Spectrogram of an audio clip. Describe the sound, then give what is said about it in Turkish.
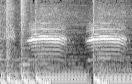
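A voice imitates a lamb's bleating in a Turkish children's song about a farm, making two quavering, wavering 'meh' calls in quick succession, loud, with a sung, musical quality. “Çiftliğinde kuzuları var”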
